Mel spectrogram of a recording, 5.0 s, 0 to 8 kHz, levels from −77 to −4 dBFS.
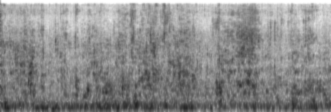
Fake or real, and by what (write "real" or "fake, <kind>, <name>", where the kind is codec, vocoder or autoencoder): real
